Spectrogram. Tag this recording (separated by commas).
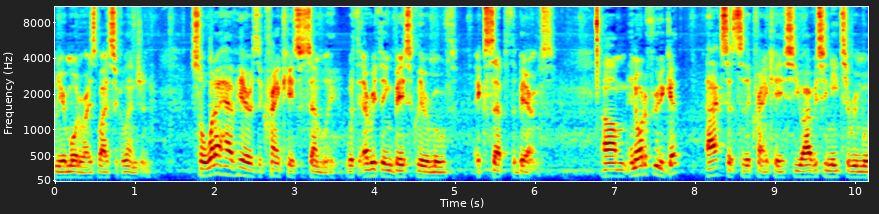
Speech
